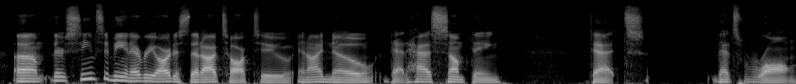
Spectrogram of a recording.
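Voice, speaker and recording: The man has a plain, everyday voice at medium pitch, with ordinary pitch variation. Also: fairly slow pace, very clean recording, silent background. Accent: American. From Texas, Dallas-Fort Worth area. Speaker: musician. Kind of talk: casual chat.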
